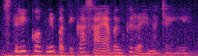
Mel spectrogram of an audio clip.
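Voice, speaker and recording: A woman's voice: low-pitched, animated, brisk, a bit bright, a little hiss or hum. An actress voicing a solemn inner voice that preaches a wife's duty to her husband, in a film scene. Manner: solemn, echoing, half-whispered. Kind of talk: Hindi film drama.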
